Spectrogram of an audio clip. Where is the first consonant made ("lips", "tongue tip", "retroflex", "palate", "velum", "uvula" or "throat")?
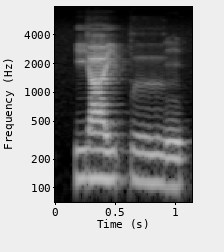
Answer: palate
